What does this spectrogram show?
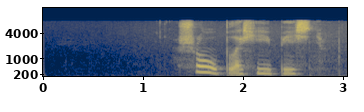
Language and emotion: Russian, sad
